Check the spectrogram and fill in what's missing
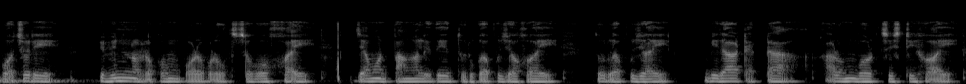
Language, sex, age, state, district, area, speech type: Bengali, female, 60+, West Bengal, South 24 Parganas, rural, spontaneous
